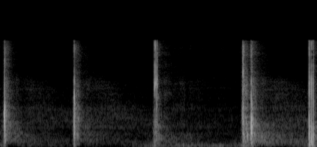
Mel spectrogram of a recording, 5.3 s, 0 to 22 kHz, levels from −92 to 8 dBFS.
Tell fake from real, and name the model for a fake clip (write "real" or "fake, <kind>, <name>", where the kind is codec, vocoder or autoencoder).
fake, codec, SNAC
